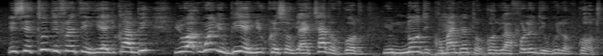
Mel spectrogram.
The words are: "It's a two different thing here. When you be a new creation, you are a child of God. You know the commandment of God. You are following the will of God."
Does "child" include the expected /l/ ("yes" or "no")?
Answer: no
